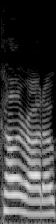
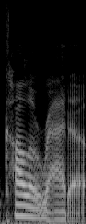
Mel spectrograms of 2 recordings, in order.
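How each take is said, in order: First: It is said the New York, East Coast way. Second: It is said the way local residents say it. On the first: The speaker is not from the state. "I say Colorado because I'm from New York" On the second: The speaker is from the state. "the people from here say Colorado"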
